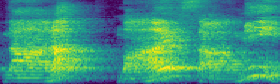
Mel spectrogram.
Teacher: 말자는 점이 두 개이기 때문에 낮았다가 높아지는 소리고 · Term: 성조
